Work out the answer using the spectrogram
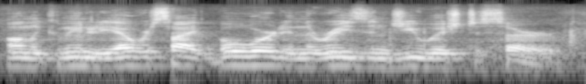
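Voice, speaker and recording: A man's voice: medium pitch, steady tone, fast, a bit bright, slight background noise, low-quality recording. A man on a council committee courteously reading out interview questions.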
